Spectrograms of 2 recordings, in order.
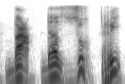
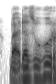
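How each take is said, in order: First: The last word ends with an added -ri sound. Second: The last word ends with a plain -ur sound. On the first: The speaker calls it right. "Yang benar adalah ba'da zuhri" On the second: The speaker calls it wrong. "Kita sering menyebut ba'da zuhur. Nah, itu salah ya"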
